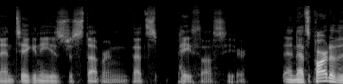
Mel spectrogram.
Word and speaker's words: pathos: It's in the ancient Greek, it's pathos. And the accent would be on the path.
